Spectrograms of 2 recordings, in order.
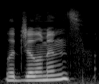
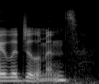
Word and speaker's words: legilimens: is that he is great at legilimens. I always say that wrong. Did I say that right? – Yeah, I think.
